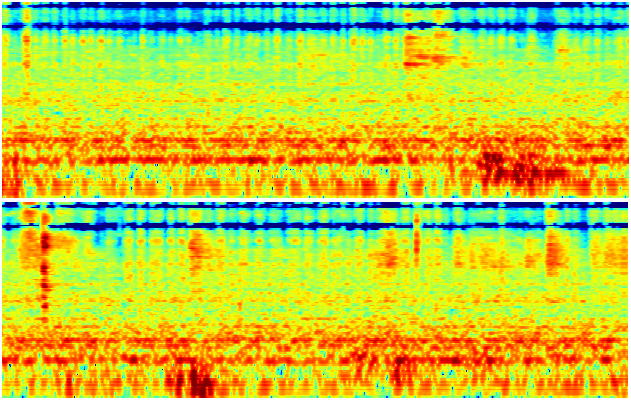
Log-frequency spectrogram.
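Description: Graphite Prismacolor pencil scratching faintly on sketchbook paper in short, repeated shading strokes, with a few small ticks as the tip meets the page.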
